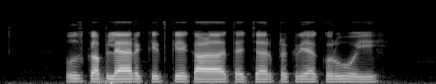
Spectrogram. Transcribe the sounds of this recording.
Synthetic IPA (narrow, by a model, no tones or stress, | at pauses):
uskəpljaɾkit̪kekaɭat̪ɛt͡ɕaɾpɾəkɾijakəɾuɦoiː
